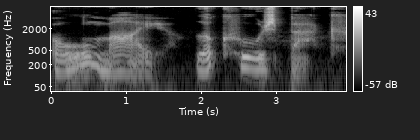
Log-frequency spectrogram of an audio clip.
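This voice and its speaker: A man puts on a character voice. It is husky and growling. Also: medium pitch for a man. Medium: read story. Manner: smug, suggestive.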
